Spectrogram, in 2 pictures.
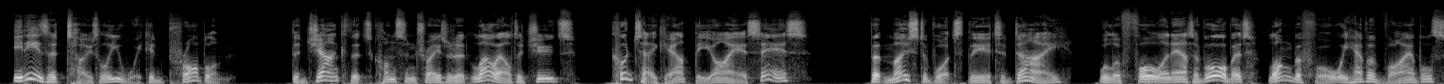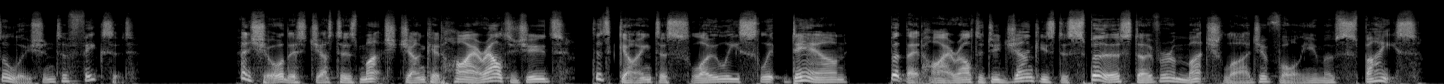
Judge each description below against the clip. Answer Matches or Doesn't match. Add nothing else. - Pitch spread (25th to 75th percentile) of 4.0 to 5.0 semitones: Matches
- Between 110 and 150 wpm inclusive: Matches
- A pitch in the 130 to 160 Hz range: Doesn't match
